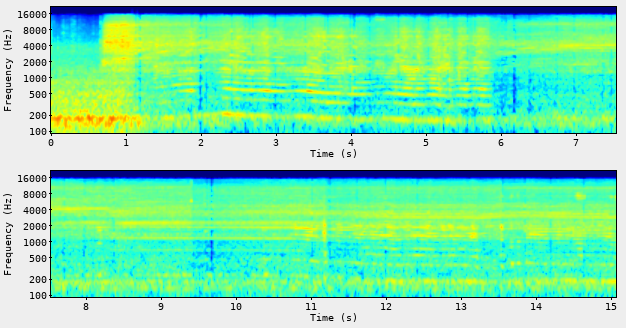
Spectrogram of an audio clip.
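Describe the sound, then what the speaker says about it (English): Small Dremel rotary tool whirring steadily while cleaning corroded wiring on an old, worn-out Ford truck, a close continuous high-pitched whine that wavers in speed through the first seconds and then holds fairly even. "Let's see if we can get a Dremel in there"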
